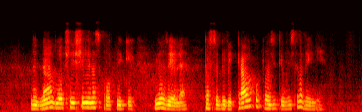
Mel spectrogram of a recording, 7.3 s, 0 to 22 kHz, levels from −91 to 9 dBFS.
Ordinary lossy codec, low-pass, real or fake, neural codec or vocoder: Opus, 32 kbps; 7.2 kHz; fake; codec, 16 kHz, 2 kbps, FreqCodec, smaller model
